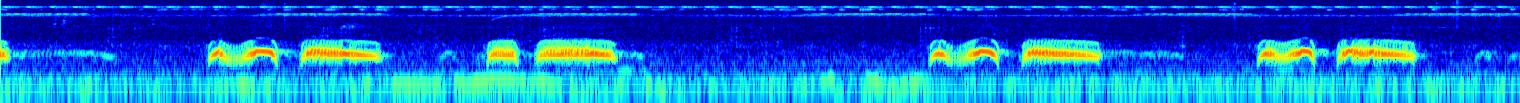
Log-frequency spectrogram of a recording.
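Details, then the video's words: Spotted dove, used as a lure to coax other doves into calling: four low, hoarse cooing phrases, each a short double note followed by a longer drawn-out coo, spaced irregularly over several seconds in quiet surroundings with faint low rumble. "Pancingan burung tekukur berkhasiat !!! Di jamin tidak bisu"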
